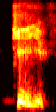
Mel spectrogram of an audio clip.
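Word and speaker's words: Kyiv: Tu habites depuis 24 ans dans la capitale, à Kiev. Je prononce bien, je ne sais pas si je prononce bien, c'est Kiev?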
